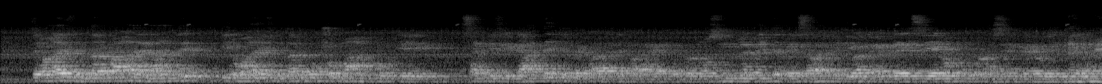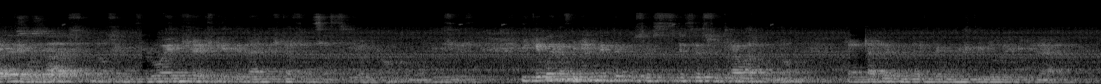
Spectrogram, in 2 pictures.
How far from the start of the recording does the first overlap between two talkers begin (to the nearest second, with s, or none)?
10 s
